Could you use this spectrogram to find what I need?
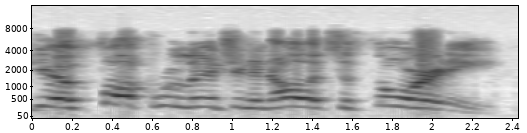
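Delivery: high sneering mock quote. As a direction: scoff like a smug rebel. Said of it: "and they're like".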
